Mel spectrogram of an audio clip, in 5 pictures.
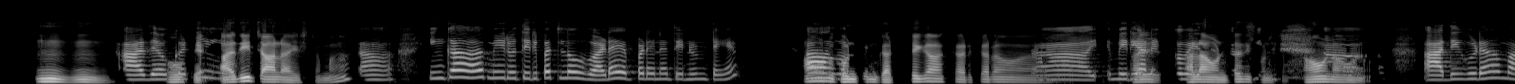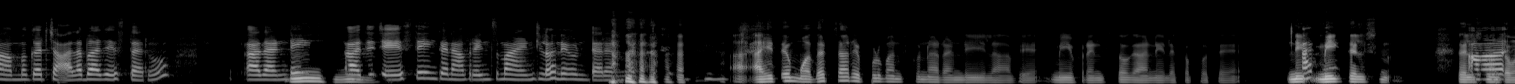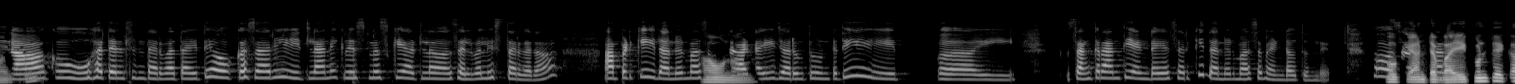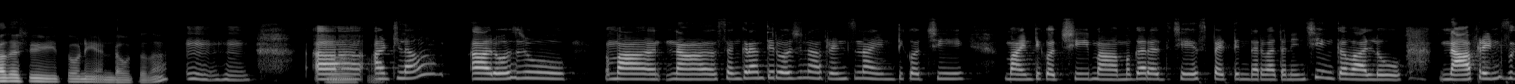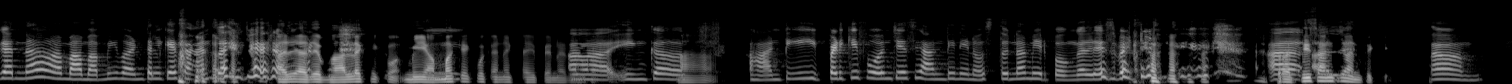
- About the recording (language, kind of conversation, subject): Telugu, podcast, వంటకాన్ని పంచుకోవడం మీ సామాజిక సంబంధాలను ఎలా బలోపేతం చేస్తుంది?
- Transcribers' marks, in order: chuckle; in English: "ఫ్రెండ్స్"; giggle; chuckle; in English: "ఫ్రెండ్స్‌తో"; in English: "స్టార్ట్"; in English: "ఎండ్"; in English: "ఎండ్"; in English: "సో"; in English: "ఎండ్"; in English: "ఫ్రెండ్స్"; in English: "ఫ్రెండ్స్"; in English: "మమ్మీ"; in English: "ఫ్యాన్స్"; giggle; laughing while speaking: "అయిపోయారు అన్నమాట"; in English: "కనెక్ట్"; sniff; in English: "ఆంటీ"; in English: "ఆంటీ"; giggle; laughing while speaking: "చేసి పెట్టండి"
